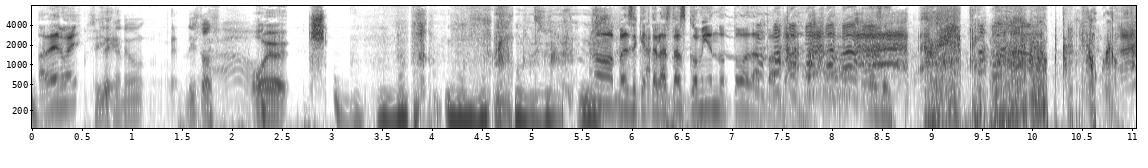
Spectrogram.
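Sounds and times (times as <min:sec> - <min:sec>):
speech: 0:00.0 - 0:09.4
beatbox vocal percussion: 0:02.8 - 0:05.9, 0:08.4 - 0:11.0
laughter: 0:07.0 - 0:11.0.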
